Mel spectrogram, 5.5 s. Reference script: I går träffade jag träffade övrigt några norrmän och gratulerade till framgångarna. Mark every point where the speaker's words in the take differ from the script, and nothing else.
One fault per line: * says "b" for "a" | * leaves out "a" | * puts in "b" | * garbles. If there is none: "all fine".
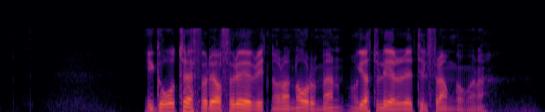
* says "för" for "träffade"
